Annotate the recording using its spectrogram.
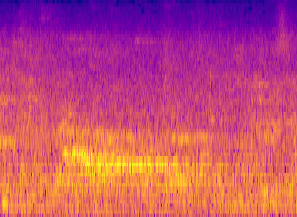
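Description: A dog giving one drawn-out, slightly falling whine lasting about a second, starting about half a second in, over the murmur of voices in a large hall.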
